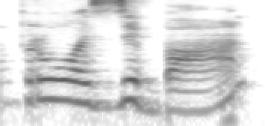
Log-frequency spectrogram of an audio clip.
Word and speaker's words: просьба: вимовила якось дивно правда не просьба а просьба тобто б впливає на с так що с стає з тому маємо з вами прозба а тут є просто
